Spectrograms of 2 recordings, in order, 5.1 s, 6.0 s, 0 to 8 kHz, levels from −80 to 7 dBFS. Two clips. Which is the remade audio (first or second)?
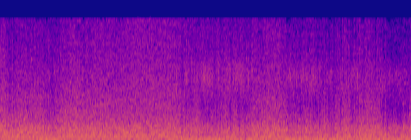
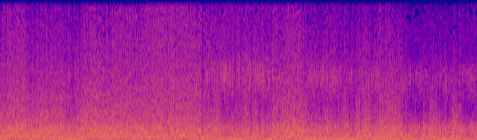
first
